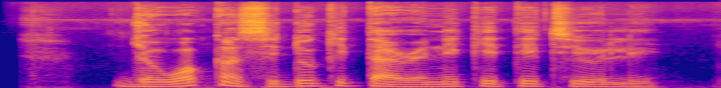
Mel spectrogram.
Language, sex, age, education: Yoruba, male, 15-29, tertiary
